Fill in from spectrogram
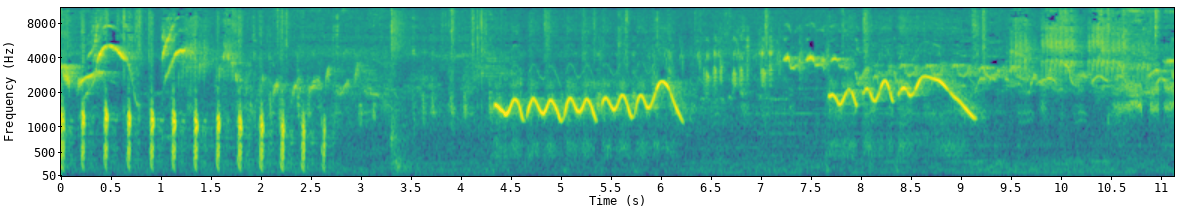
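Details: Chinese hwamei in a singing duel between two caged birds: a quick series of about a dozen clipped notes, then long wavering, trilled whistles that rise and drop away, repeated after a pause.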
